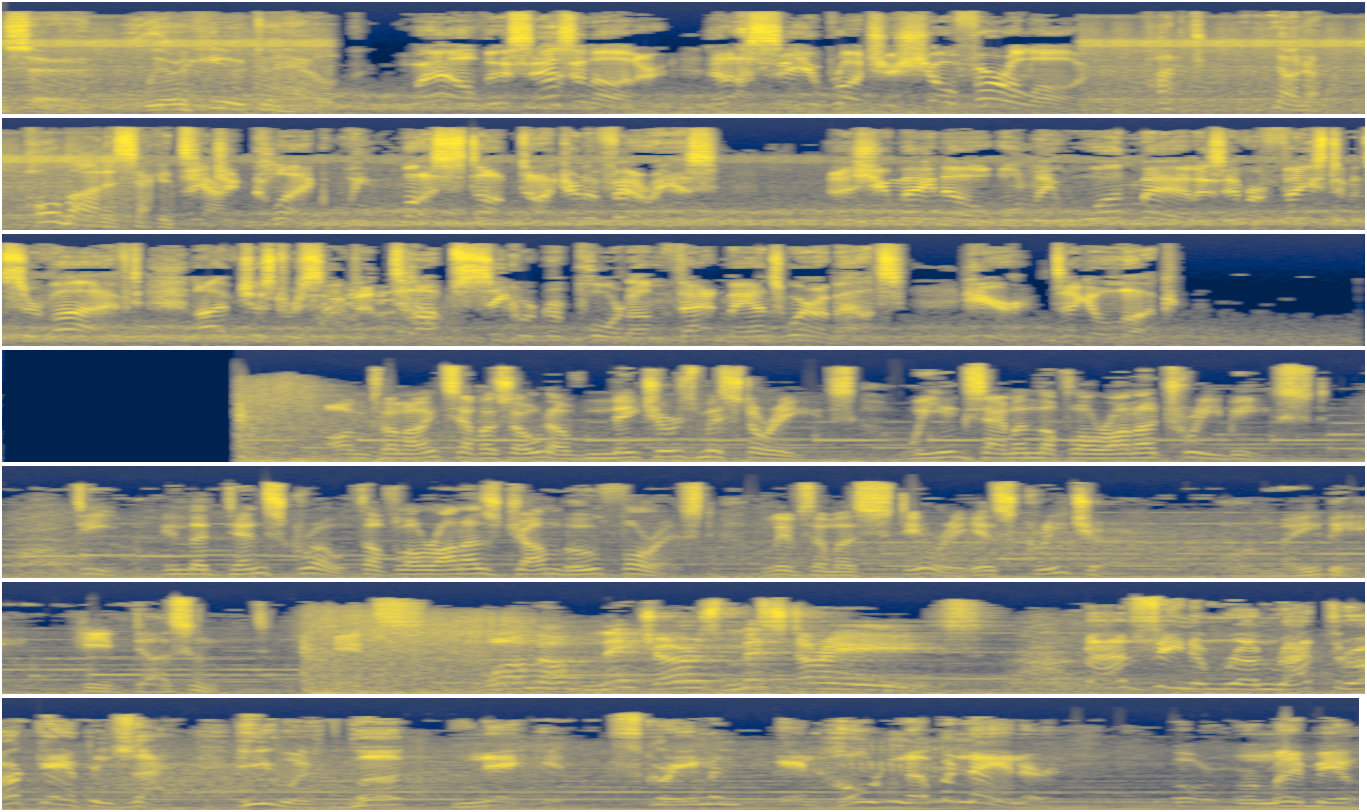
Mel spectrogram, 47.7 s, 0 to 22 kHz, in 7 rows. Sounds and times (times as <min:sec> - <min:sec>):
Speech: 0:00.0 - 0:10.4, 0:11.0 - 0:19.5, 0:22.1 - 0:32.8, 0:33.4 - 0:47.6
Music: 0:21.6 - 0:47.6.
